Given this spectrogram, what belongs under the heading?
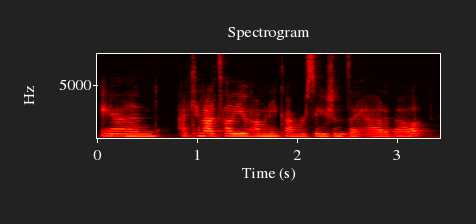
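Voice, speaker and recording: A woman's voice: mid-range voice, level tone, fairly quick. A woman in her thirties co-hosting a casual podcast, playful and chatty. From United States. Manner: playful, laughs, breaks into song. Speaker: podcast co-host. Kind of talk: casual chat.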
